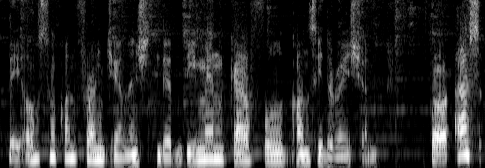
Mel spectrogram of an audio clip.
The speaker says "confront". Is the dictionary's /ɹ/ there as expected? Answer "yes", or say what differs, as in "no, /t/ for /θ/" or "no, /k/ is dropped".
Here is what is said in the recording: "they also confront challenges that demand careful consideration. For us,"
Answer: no, /ɹ/ is dropped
